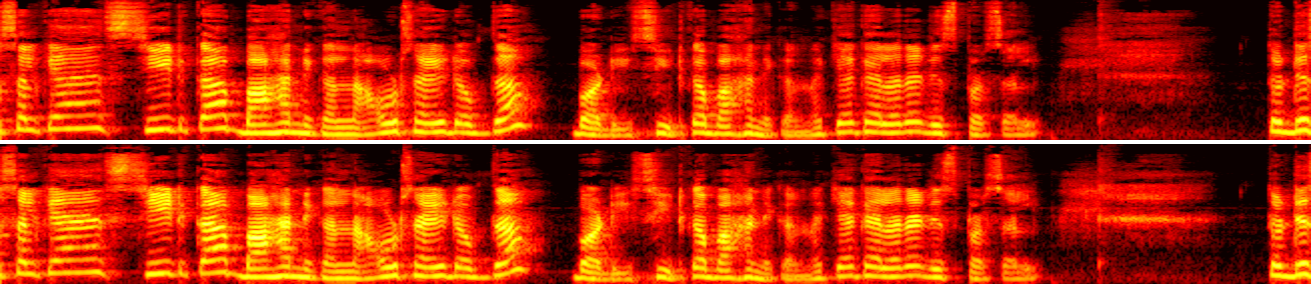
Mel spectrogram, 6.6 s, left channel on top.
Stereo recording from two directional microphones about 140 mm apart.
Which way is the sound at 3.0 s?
10° right (ahead or behind).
